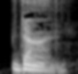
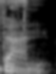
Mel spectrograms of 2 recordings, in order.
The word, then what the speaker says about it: Donne: triple fool by John Donne I believe it's pronounced done I am too fools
